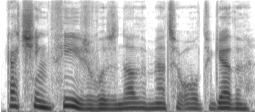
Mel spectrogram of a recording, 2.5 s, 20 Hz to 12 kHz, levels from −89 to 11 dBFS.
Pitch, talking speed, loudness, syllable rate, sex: 150 Hz, 140 wpm, -15 LUFS, 5.8 syllables/s, male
